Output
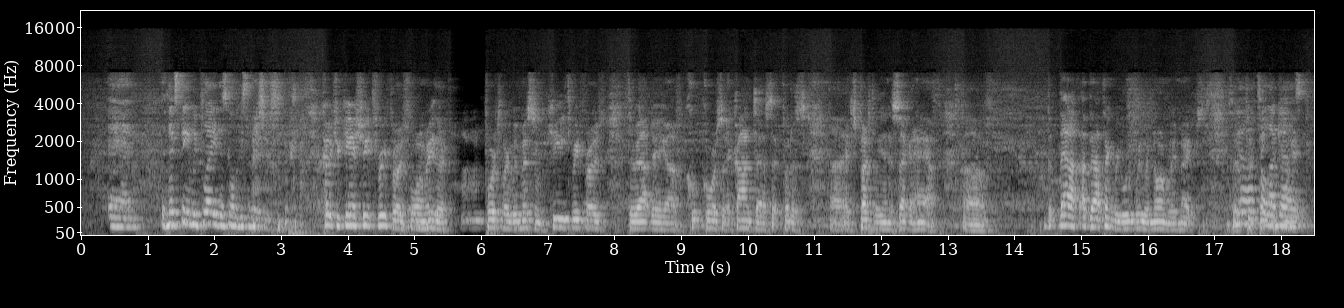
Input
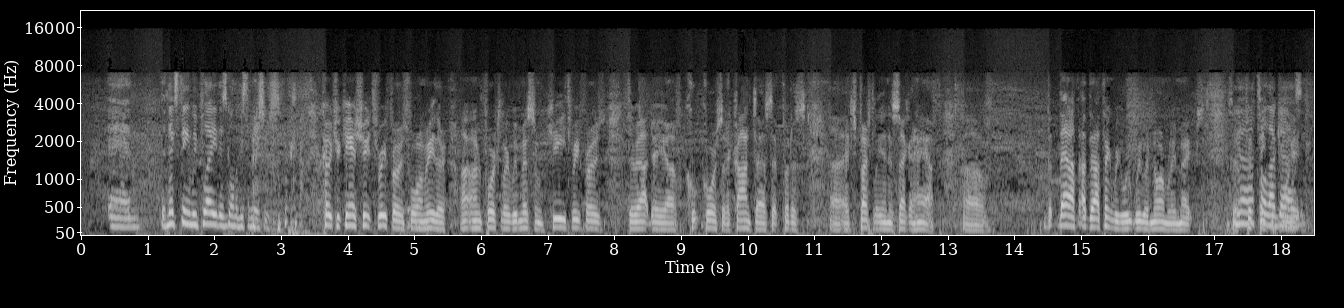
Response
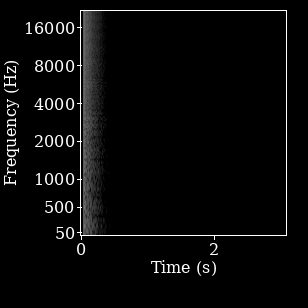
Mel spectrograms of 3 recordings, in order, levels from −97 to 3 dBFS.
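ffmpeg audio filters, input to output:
-filter_complex "[0:a]asplit=3[a][b][c];[a]afade=t=out:st=5.54:d=0.02[d];[b]asplit=3[e][f][g];[e]bandpass=f=300:t=q:w=8,volume=0dB[h];[f]bandpass=f=870:t=q:w=8,volume=-6dB[i];[g]bandpass=f=2.24k:t=q:w=8,volume=-9dB[j];[h][i][j]amix=inputs=3:normalize=0,afade=t=in:st=5.54:d=0.02,afade=t=out:st=6.06:d=0.02[k];[c]afade=t=in:st=6.06:d=0.02[l];[d][k][l]amix=inputs=3:normalize=0[m];[1:a]atrim=start_sample=2205,afade=t=out:st=0.28:d=0.01,atrim=end_sample=12789[n];[m][n]afir=irnorm=-1:irlink=0"

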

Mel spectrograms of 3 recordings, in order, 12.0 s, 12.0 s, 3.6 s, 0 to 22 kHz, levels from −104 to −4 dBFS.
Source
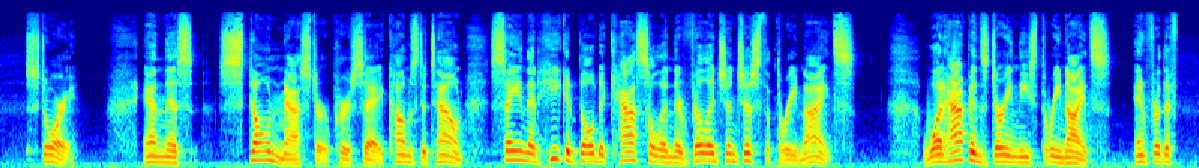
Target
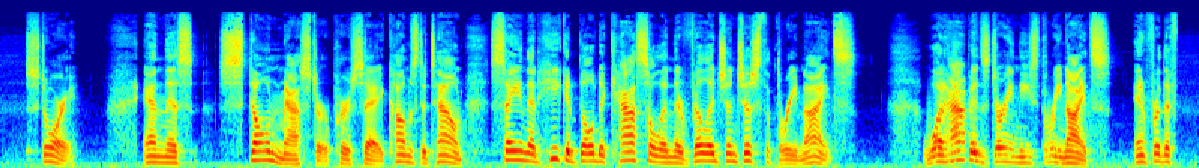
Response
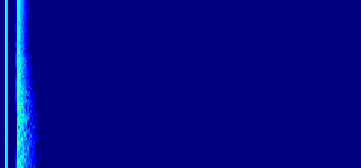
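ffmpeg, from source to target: -filter_complex "[0:a]asplit=3[a][b][c];[a]afade=t=out:st=8.41:d=0.02[d];[b]flanger=delay=16.5:depth=7.7:speed=1.4,afade=t=in:st=8.41:d=0.02,afade=t=out:st=10.6:d=0.02[e];[c]afade=t=in:st=10.6:d=0.02[f];[d][e][f]amix=inputs=3:normalize=0,volume=6dB"

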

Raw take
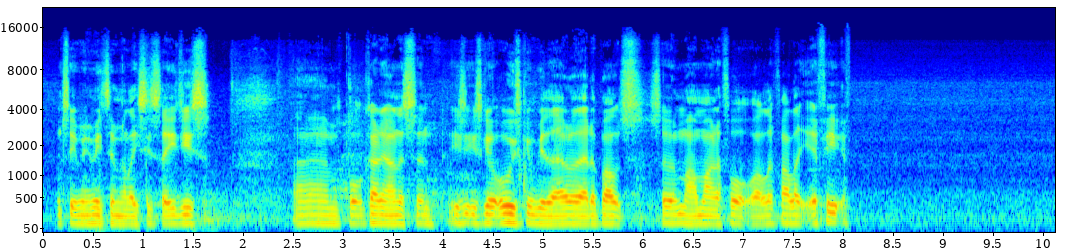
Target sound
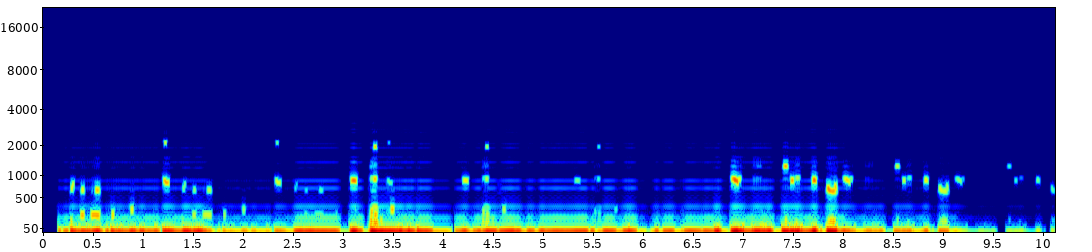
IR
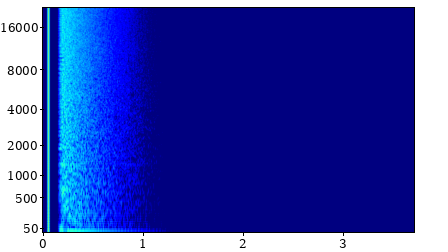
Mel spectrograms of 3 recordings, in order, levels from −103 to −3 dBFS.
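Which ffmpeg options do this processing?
-filter_complex "[0:a]asettb=1/sr,asplit=3[a][b][c];[a]atrim=end=4.014[d];[b]atrim=start=4.01:end=6.71,asetpts=PTS-STARTPTS,afade=t=in:d=0.004:c=qsin,afade=t=out:st=2.696:d=0.004:c=qsin,equalizer=f=330:w=0.58:g=-14.5[e];[c]atrim=start=6.706[f];[d][e]acrossfade=d=0.004:c1=hsin:c2=qsin[g];[g][f]acrossfade=d=0.004:c1=qsin:c2=hsin,aeval=exprs='abs(val(0))':c=same,equalizer=f=100:w=1.3:g=-5.5,afftfilt=real='re*gte(hypot(re,im),0.1)':imag='im*gte(hypot(re,im),0.1)':win_size=1024:overlap=0.75,aecho=1:1:1118|2236:0.211|0.0317,dynaudnorm=f=520:g=9:m=4.5dB,agate=range=-33dB:threshold=-59dB:ratio=3:detection=peak,afftfilt=real='re*eq(mod(floor(b*sr/1024/310),2),0)':imag='im*eq(mod(floor(b*sr/1024/310),2),0)':win_size=1024:overlap=0.75,volume=10dB"

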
